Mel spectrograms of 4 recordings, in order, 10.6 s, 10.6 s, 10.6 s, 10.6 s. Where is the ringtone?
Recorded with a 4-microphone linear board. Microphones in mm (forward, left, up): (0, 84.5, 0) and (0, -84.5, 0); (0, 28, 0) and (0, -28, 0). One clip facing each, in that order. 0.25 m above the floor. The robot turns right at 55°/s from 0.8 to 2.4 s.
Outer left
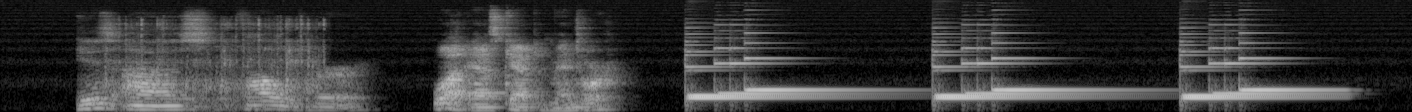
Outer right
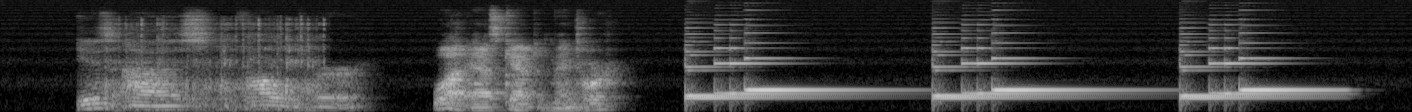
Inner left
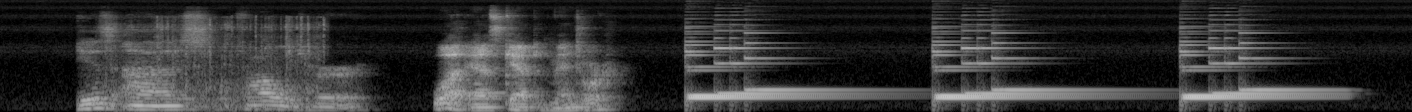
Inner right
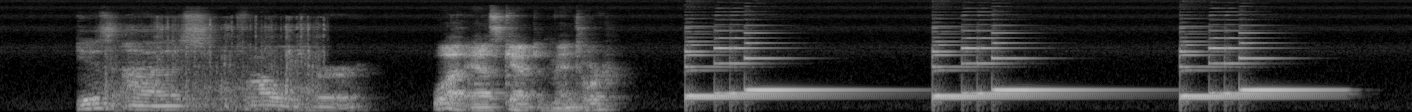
30° right (ahead or behind), 0.6 m.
